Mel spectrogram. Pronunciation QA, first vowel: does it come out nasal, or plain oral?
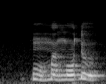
nasal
